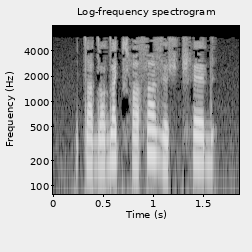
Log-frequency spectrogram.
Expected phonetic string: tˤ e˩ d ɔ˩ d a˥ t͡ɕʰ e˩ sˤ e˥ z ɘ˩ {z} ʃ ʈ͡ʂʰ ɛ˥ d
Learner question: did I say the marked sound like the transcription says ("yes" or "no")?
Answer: no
